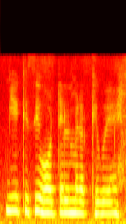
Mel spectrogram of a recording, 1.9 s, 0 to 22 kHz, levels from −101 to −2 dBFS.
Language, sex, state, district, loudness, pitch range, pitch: Hindi, female, Uttar Pradesh, Budaun, -14 LUFS, 210-245 Hz, 215 Hz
